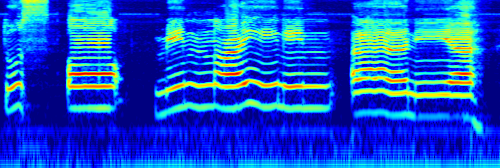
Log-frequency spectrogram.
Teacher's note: قاف کو موٹا کر کے پڑھیں گے، قاف پر کھڑا زبر ہے، قاف کو ایک الف کے مقدار کھینچ کر پڑھیں گے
